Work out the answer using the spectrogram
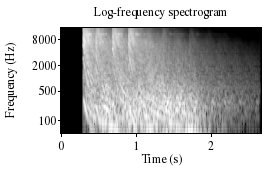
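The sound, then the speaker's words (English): Booming sci-fi weapon fire from a spaceship in a story sound effect: a sudden heavy blast with a few quick pulses inside it, staying loud for over a second before slowly fading out. “The 4 shots eliminate the formation of target fighters entirely.”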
